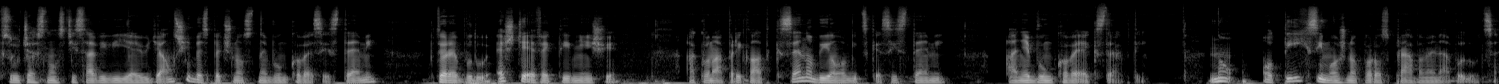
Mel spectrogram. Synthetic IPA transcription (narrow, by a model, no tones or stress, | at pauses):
fsuːt͡ʃasnɔscisaʋiʋiːjajuːɟa̰lʃɪɛbɛspɛt͡ʃnɔst̪nɛːbuŋkɔʋɛ̰ːsḭst̪ɛːmi | kt̪ɔɾɛːbud̪ṵːʔɛʃcɛɛfɛkt̪iːʊɲɛjʃɪɛ̰ʔakɔnapɾḭːklat̪ksɛnɔbiɔlɔɡit͡skɛ̰ːsist̪ɛːmi | ʔaɲɛbuŋkɔʋɛ̰ːʔɛ̰kst̪ɾa̰kt̪ḭ | nɔʔɔt̪iːxsimɔʒnɔpɔɾɔspɾaːʋamɛna̰bṵd̪ṵːt͡sɛ̥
